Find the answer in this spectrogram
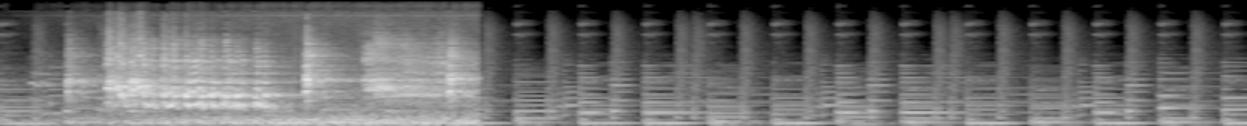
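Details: Turkey gobbling in two loud, rattling bursts over about two and a half seconds, followed by light plucked music with a steady beat.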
